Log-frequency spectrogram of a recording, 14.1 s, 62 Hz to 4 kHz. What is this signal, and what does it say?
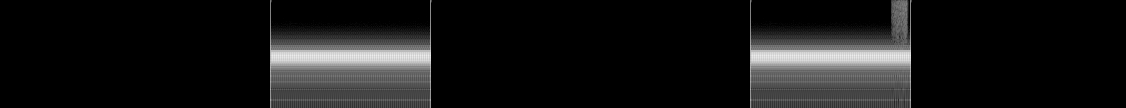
Ringback tone (North America), 440 + 480 Hz.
